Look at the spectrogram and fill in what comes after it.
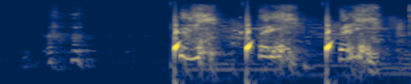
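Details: Three sharp sneezes in quick succession from a young male singer, each a sudden burst followed by a noisy rush of air.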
